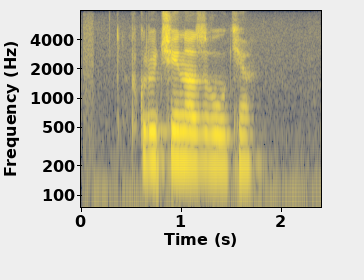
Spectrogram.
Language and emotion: Russian, neutral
